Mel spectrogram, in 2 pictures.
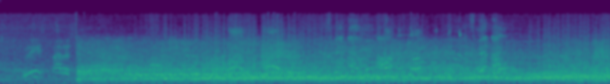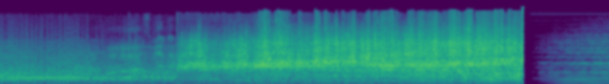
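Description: Military jets roar as they fly overhead.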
